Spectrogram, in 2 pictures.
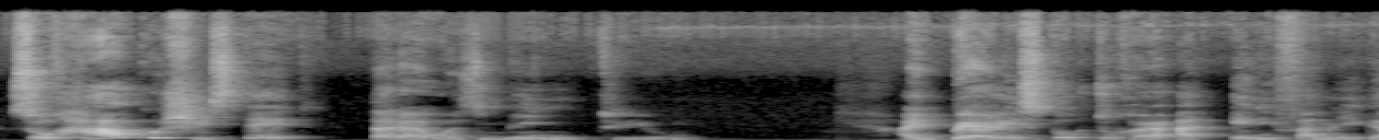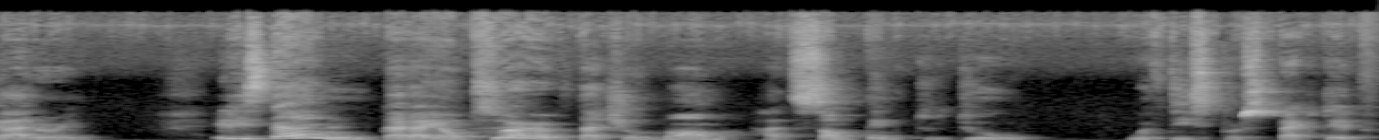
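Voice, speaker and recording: A young woman from Benin whose first language is French reads a personal letter aloud, measured and earnest. Her voice sits a little high. The room around her gives it a noticeable echo. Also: animated. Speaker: journal vlogger.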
